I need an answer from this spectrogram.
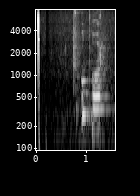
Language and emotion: Russian, neutral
